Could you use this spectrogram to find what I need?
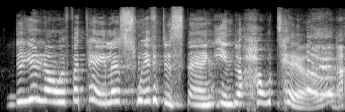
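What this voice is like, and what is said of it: Terrible put-on Italian accent. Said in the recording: “this is my terrible Italian accent, by the way.”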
